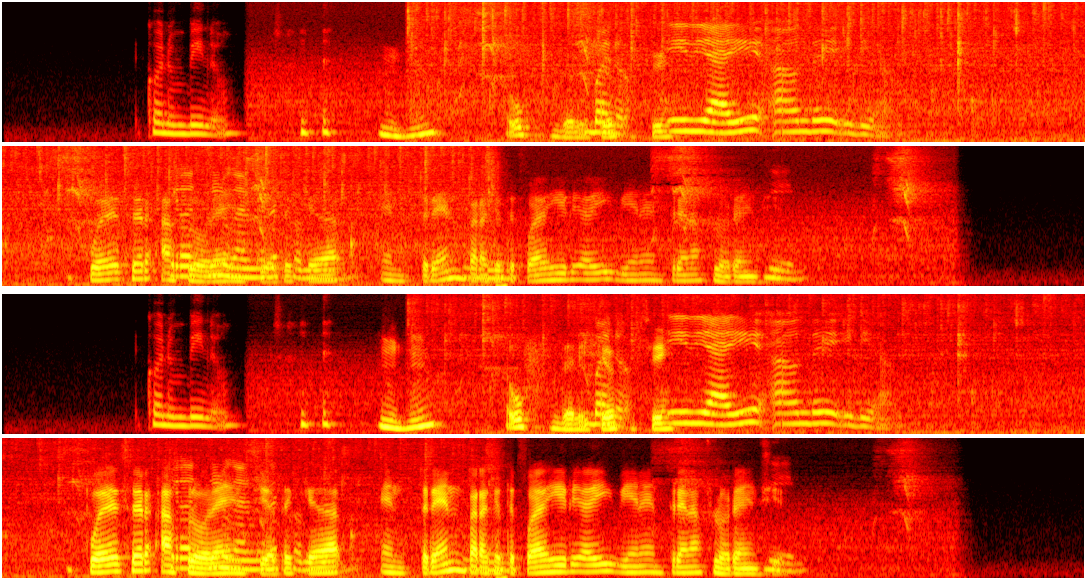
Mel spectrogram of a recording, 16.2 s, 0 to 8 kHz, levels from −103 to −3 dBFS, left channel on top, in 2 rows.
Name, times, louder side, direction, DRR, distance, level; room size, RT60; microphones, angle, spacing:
voice 1, 1.1-1.8 2.2-2.5 4.4-4.7 5.0-6.8 9.4-10.8 11.6-12.0 13.8-14.2, equal, ahead, 0.3 m, -32 dB
sound 1, 1.8-15.3, left 6 dB, 70° left, 1.0 m, -48 dB
voice 2, 2.8-3.3 3.8-4.6 4.9-5.0 8.8-10.7 11.0-14.0, right 6 dB, 80° right, 0.4 m, -28 dB
Rain, 3.0-11.8, left 7 dB, 45° left, 1.2 m, -41 dB
9.0 x 4.3 x 5.2 m
head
